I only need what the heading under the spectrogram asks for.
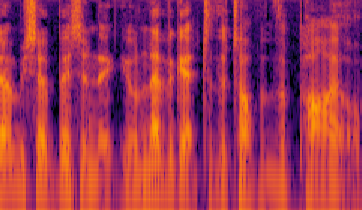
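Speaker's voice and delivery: normal talking voice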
